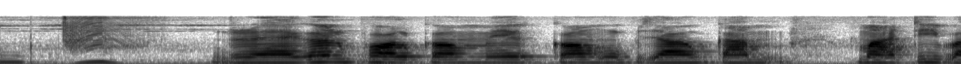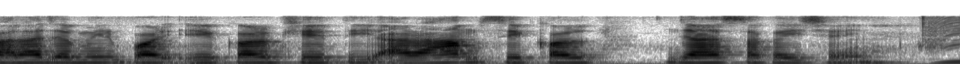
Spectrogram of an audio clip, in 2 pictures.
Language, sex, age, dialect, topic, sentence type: Magahi, female, 18-24, Western, agriculture, statement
